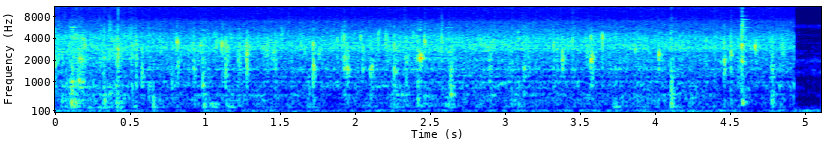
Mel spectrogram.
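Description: Potatoes frying in oil in a home kitchen, a steady close crackling sizzle with scattered sharper pops throughout, cutting off abruptly at the end.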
